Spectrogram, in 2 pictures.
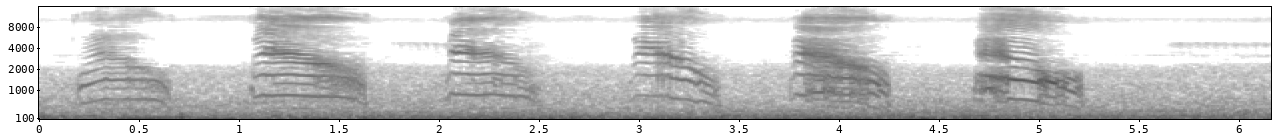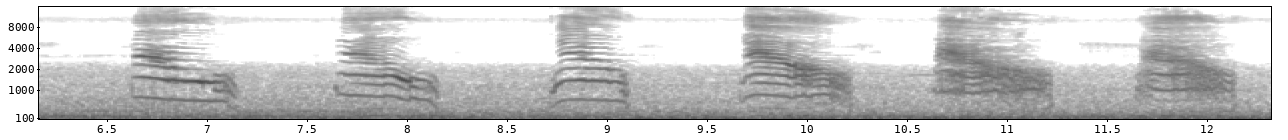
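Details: Small kitten calling for its mother with a long run of short, sharp, high meows, roughly twelve in twelve seconds, unevenly spaced, each bending upward then down, with low rumbling background noise.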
